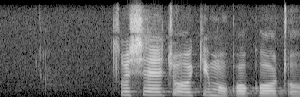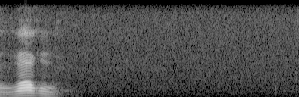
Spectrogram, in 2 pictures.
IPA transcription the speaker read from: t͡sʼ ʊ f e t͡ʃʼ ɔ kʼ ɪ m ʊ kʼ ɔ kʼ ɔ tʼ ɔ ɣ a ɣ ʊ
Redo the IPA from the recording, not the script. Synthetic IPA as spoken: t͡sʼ ʊ ʃ e t͡ʃʼ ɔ kʼ ɪ m ʊ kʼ ɔ kʼ ɔ tʼ ɔ w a ɣ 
